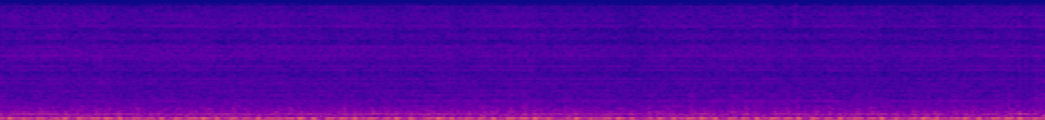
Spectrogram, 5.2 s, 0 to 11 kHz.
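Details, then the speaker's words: Emerson Quiet Kool 6300 BTU window air conditioner on low fan: a steady low hum with an uneven, chattering rumble underneath from a worn fan motor bearing. The rumble seems to stop on high fan; a new motor or bearing is needed. "hear that rumbling coming from the fan motor bearing hi rumbling seems to have stopped on high"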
